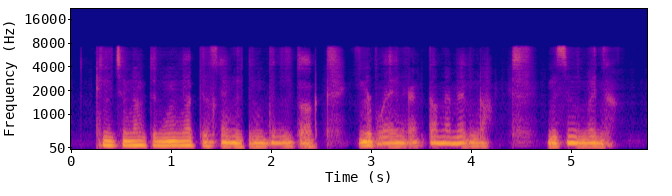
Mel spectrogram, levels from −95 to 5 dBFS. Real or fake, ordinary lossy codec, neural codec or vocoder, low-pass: fake; none; codec, 16 kHz, 0.5 kbps, FreqCodec, larger model; 7.2 kHz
